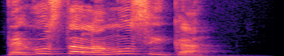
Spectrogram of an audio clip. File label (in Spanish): GUSTA MUSICA, MEXICAN, World Voices; ILIO; Vocal Planet VOL-5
